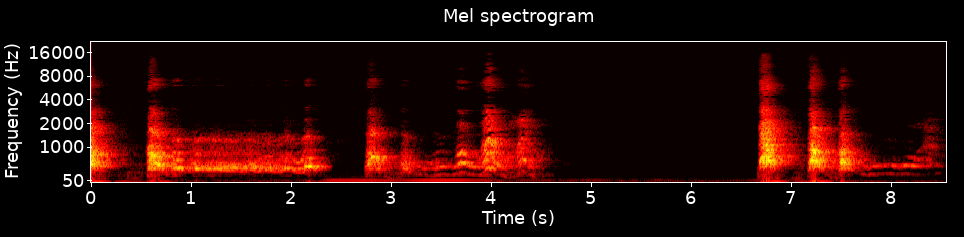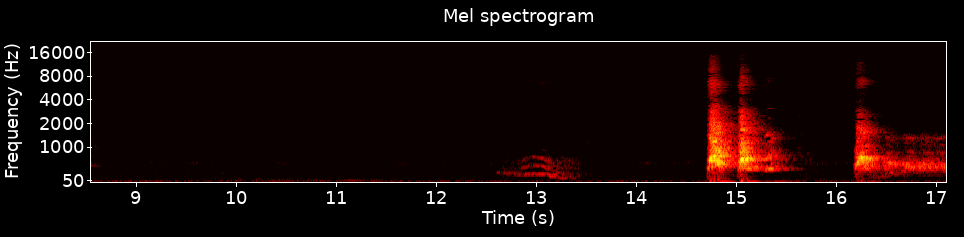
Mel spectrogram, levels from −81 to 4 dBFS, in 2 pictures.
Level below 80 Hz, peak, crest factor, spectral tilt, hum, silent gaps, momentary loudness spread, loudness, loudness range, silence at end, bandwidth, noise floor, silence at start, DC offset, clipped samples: -64 dBFS; -4 dBFS; 26 dB; -2.5 dB/octave; none; none; 22 LU; -27 LUFS; 10 LU; 0 s; 16 kHz; -75 dBFS; 0 s; under 0.1%; under 0.1%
